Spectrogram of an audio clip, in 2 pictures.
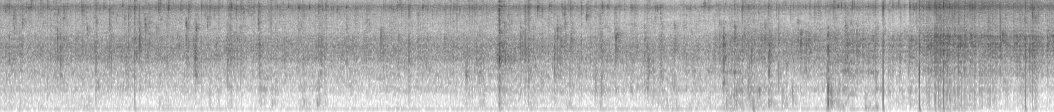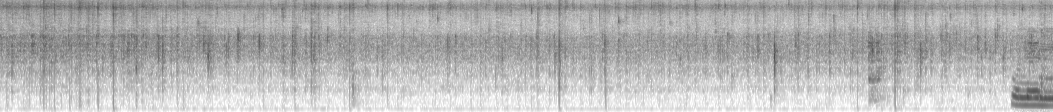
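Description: Onions frying in oil for mint pulao sizzle steadily in a pan, a continuous hiss with intermittent scraping from stirring, close and even throughout, ending with a brief louder clatter.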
